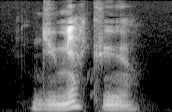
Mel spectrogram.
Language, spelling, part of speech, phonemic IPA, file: French, mercure, noun, /mɛʁ.kyʁ/, Fr-mercure.ogg
- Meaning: 1. mercury 2. ambient temperature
